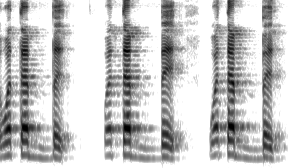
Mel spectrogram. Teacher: शद होगी तो जब इस पर वफ करेंगे तो हम शद नहीं पढ़ेंगे बल्कि साकिन पढ़ेंगे तो शद की वजह से शिद्दत के साथ कलकला होगा।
